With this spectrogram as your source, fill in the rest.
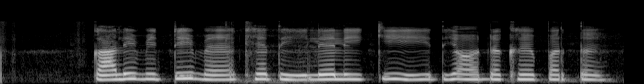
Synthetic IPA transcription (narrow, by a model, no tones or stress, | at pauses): kaːlimɪʈːimẽkʰeːt̪ileːlikid̪ʱjaːnɾəkʰepəɾt̪eː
